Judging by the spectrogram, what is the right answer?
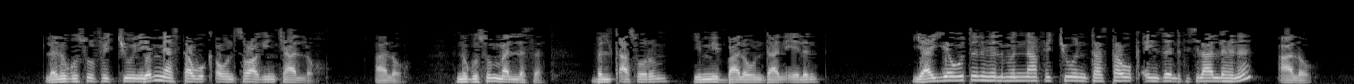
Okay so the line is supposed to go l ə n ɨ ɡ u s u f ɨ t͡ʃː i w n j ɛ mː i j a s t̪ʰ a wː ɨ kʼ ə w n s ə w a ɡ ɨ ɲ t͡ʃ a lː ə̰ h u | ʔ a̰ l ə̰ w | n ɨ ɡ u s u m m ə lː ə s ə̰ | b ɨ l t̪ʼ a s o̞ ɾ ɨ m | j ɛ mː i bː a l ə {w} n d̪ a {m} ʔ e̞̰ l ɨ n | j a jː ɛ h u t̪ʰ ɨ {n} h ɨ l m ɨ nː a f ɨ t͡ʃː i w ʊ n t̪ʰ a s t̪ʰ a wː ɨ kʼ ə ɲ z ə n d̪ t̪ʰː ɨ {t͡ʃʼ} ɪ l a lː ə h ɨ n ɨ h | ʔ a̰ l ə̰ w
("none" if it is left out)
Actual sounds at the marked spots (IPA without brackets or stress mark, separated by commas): w, n, n, t͡ʃ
